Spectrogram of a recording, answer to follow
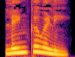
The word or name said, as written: ಲೆಂಕವಳಿ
